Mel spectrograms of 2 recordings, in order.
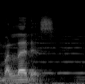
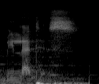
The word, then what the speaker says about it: Miletus: Unfortunately, my pronunciation is probably shoddy at best, but just think of an angry pirate saying Miletus. Arr, Miletus.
